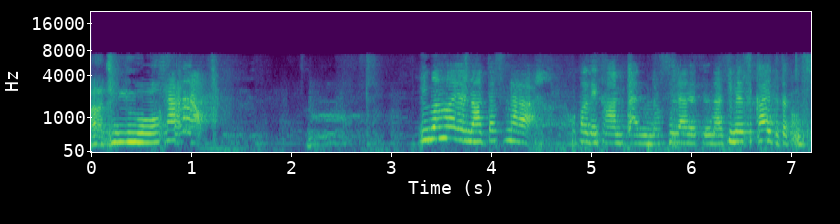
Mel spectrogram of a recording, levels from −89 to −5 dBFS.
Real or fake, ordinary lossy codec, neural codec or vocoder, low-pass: fake; none; codec, 16 kHz in and 24 kHz out, 0.6 kbps, FireRedTTS-2 codec; 7.2 kHz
